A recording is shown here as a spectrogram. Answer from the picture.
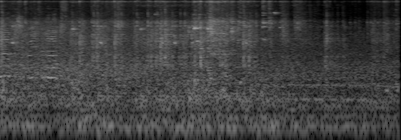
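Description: Steady low rumble of a city bus on the move, heard from inside the passenger cabin, with indistinct voices mixed in.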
